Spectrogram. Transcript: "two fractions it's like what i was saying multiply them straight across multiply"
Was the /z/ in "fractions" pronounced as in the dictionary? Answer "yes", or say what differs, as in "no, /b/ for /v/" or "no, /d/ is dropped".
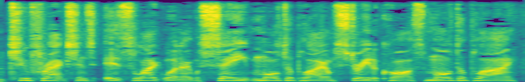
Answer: yes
